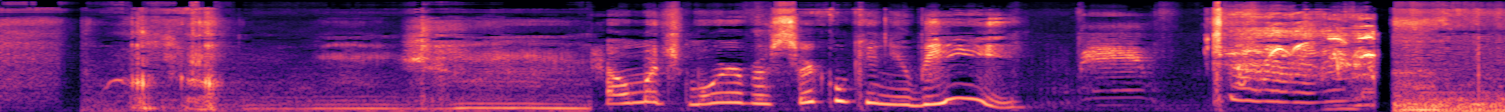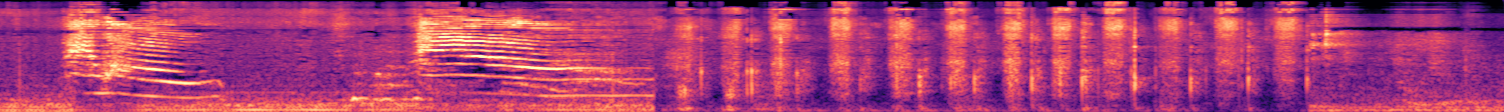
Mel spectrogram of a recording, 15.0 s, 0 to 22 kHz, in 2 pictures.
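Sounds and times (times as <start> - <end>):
cat meowing: 5.4 - 5.8, 7.8 - 8.6, 9.6 - 10.8
low steady hum: 7.0 - 10.8.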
